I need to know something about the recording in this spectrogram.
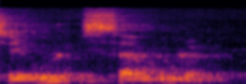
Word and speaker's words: Séoul: Depuis tout à l'heure, tu prononces Séoul. Ouais. Alors en fait, c'est la vraie prononciation de la ville.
